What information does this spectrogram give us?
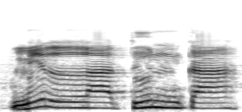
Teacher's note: Kita masuk ke lam tapi tidak dengan berdengung. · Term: idgham bila gunnah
